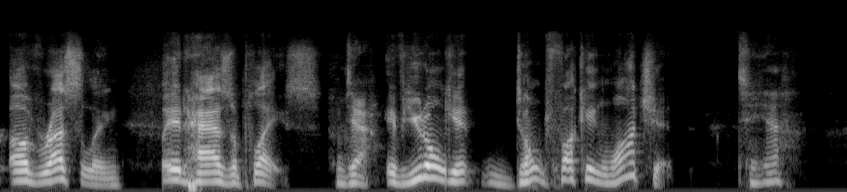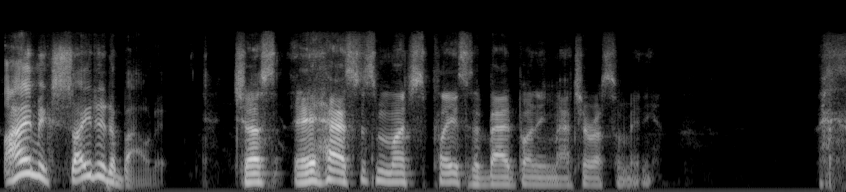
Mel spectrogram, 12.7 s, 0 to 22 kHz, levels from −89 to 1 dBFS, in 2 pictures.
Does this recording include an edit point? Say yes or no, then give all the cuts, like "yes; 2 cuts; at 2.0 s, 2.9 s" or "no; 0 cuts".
yes; 5 cuts; at 1.2 s, 2.5 s, 3.3 s, 9.0 s, 9.9 s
